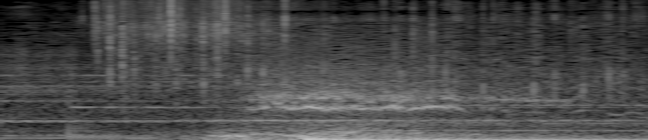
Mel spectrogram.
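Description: Dramatic film score with a sudden loud, deep boom about two seconds in that rumbles on and slowly fades.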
